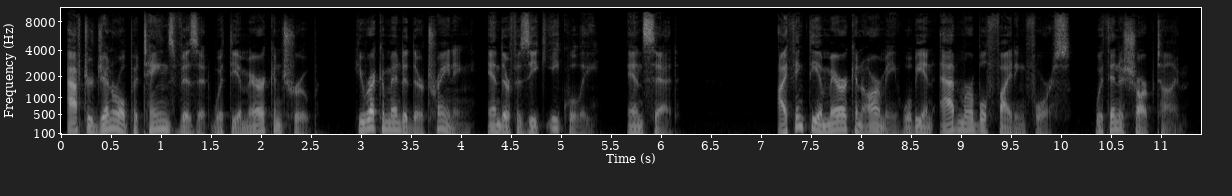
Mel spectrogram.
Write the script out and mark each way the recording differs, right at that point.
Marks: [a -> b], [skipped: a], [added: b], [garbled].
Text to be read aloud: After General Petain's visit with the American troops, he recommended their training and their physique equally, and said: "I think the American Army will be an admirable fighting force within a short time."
After General Petain's visit with the American [troops, -> troop] he recommended their training and their physique equally, and said: "I think the American Army will be an admirable fighting force within a [short -> sharp] time."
